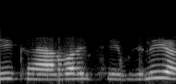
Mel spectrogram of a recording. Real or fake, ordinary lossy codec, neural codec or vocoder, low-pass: real; MP3, 24 kbps; none; 3.6 kHz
